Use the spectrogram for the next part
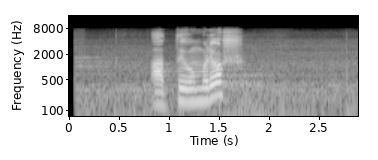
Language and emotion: Russian, neutral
